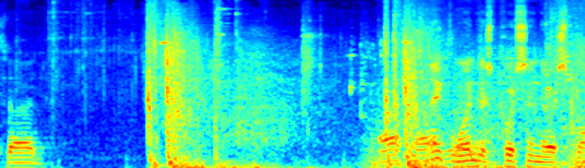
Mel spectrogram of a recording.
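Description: A pistol fires loud gunshots.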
